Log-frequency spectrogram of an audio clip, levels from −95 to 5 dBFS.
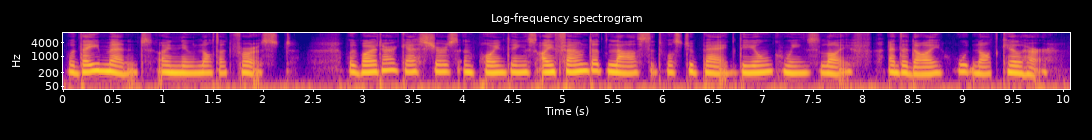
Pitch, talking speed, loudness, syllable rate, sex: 205 Hz, 195 wpm, -16 LUFS, 4.0 syllables/s, female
